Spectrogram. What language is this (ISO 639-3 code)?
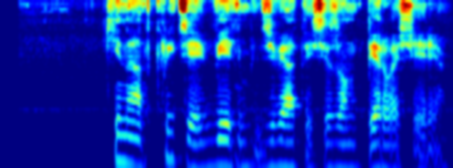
rus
